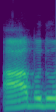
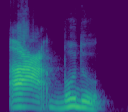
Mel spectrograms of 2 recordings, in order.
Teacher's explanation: تو یہ آبدو نہیں، اعبدو، ٹھیک ہے. تو اس میں ہلکا سا گلے کا ایلیمنٹ آئے گا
